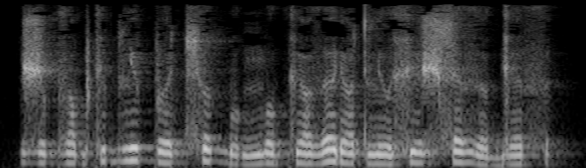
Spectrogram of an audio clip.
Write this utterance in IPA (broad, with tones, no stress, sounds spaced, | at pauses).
ʒ ɵ˨ b ð ɔ˨ b kʲ ə˦ b lʲ ɵ˦ p ɵ˨ t͡sʰ ɵ˦ ɡ͡b o˨ ŋ͡m o˨ kʲ ɔ˨ ð ə˦˨ ɾʲ ɔ˨ t lʲ o˨ xʲ ɵ˦˨ ʒ s ə˦ ð ɵ˨ ɡʲ ə˦ θ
